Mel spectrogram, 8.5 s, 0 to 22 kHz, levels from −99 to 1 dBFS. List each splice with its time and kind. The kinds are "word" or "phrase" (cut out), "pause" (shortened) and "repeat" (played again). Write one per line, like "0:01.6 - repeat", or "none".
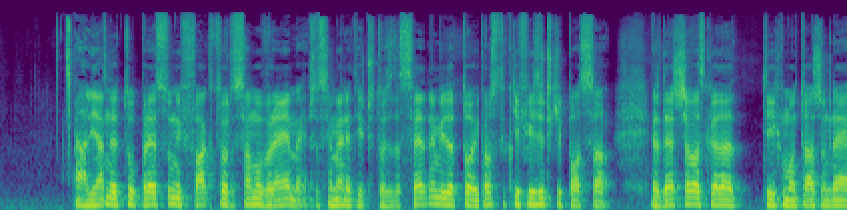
0:01.0 - word
0:03.1 - word
0:04.8 - word
0:05.1 - word
0:07.0 - word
